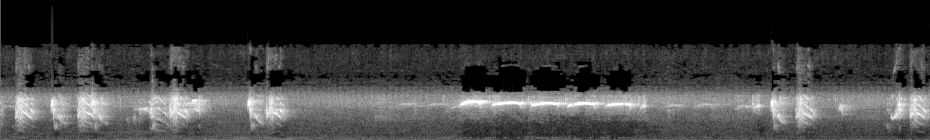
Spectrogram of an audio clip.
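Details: Bar-winged prinia, described as fierce, mixing a few harsh chirps with a clear, high rippling trill lasting over a second, followed by more scratchy notes.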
